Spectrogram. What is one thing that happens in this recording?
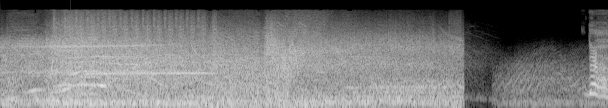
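An energy blast explodes with a loud roar.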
